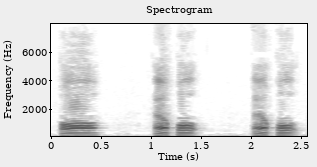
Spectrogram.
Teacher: يخرج من أقصى منطقة من أقصى اللسان مع ما يحاذيه من الحنك اللحمي · Term: حرف القاف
